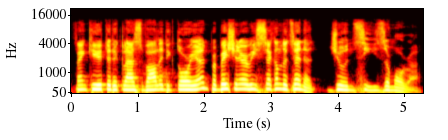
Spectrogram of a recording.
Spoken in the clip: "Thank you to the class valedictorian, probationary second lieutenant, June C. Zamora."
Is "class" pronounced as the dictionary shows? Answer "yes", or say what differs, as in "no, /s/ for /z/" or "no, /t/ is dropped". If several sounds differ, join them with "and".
yes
